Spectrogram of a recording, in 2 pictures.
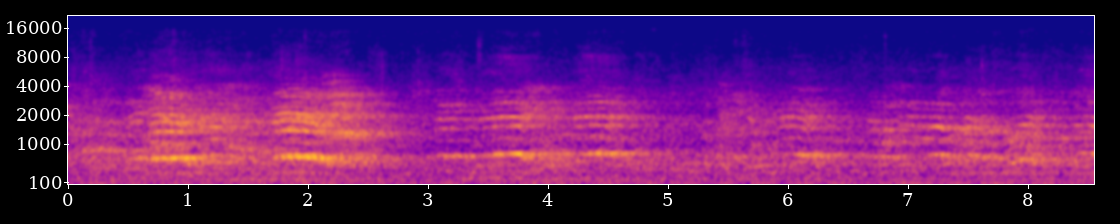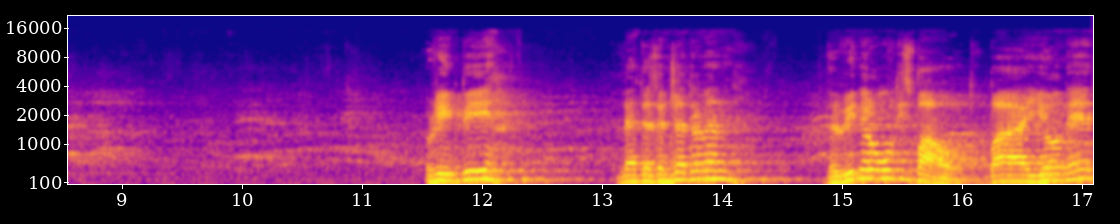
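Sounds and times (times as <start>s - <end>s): voices calling out in hall: 0.0s - 17.0s.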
